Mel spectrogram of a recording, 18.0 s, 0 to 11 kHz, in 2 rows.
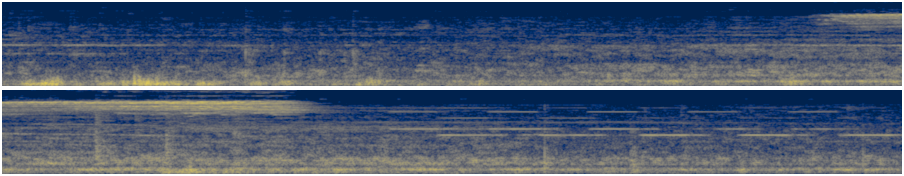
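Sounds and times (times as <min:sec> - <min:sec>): train high-pitched squeal: 0:05.7 - 0:18.0
two-tone electronic warning beeps: 0:07.0 - 0:18.0.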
